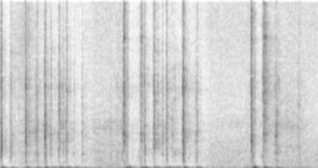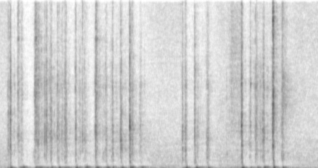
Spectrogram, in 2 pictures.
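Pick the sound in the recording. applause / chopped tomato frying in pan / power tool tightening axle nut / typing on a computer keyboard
typing on a computer keyboard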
